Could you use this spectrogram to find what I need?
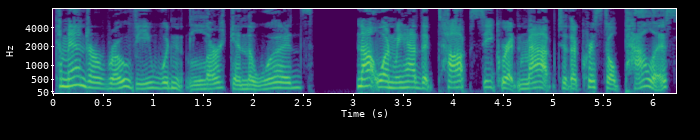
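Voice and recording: Against a quiet background, a voice with lively intonation reads aloud in a natural way.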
